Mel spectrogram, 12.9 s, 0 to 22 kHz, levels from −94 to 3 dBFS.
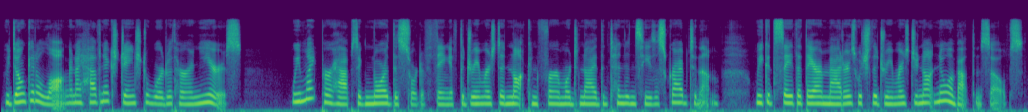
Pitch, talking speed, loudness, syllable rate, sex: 225 Hz, 235 wpm, -21 LUFS, 6.0 syllables/s, female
